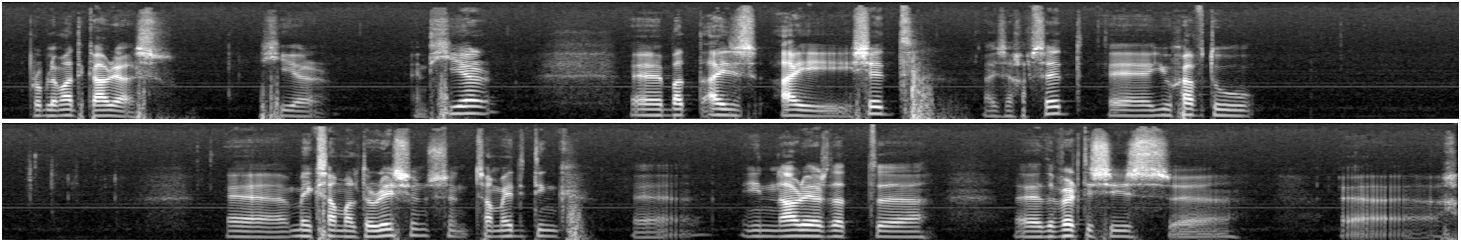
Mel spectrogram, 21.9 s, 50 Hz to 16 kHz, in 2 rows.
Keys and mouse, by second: 11.8 ctrl+z.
